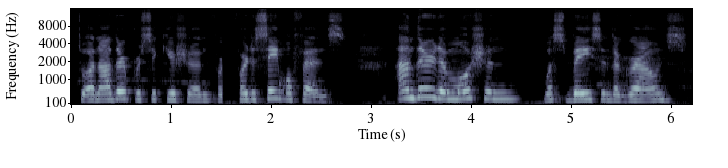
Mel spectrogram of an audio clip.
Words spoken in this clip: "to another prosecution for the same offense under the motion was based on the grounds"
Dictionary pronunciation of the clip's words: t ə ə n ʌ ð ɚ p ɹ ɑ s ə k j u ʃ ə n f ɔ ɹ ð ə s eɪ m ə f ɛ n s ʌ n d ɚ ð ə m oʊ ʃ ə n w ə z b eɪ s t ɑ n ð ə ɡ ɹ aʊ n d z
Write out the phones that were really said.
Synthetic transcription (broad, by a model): t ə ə n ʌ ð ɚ p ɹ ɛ s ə k j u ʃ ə n f ɔ ɹ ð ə s eɪ m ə f ɛ n s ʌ n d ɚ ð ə m oʊ ʃ ə n w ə s b eɪ s t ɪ n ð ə ɡ ɹ aʊ n d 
